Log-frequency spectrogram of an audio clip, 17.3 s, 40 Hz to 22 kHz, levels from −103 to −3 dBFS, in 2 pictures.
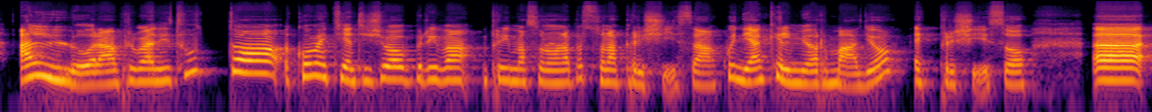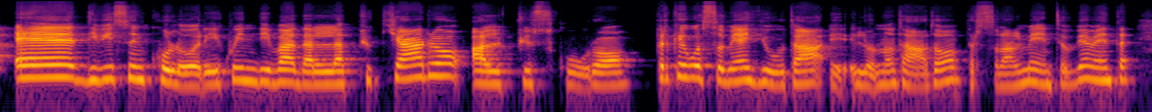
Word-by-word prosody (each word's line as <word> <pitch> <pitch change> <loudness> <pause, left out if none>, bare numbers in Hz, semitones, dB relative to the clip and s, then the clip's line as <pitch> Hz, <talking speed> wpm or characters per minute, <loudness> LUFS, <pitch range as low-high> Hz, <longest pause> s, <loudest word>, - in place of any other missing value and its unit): Allora, 205 - +3
prima 230 +2 0
di 230 +1 -4
tutto, 400 - -5 0.4
come 305 -1 0
ti 280 -2 -4
anticipavo 245 +2 -2
priva 245 -1 -3
prima, 235 -2 -7
sono 220 -1 -7
una 210 +1 -2
persona 245 -4 -5
precisa. 190 -3 -6
Quindi 250 -6 -1
anche 235 +4 0
il 225 -3 +1
mio 210 -2 -3
armadio 205 - -3
è 230 - -4
preciso. 195 -2 -7 0.5
Uhm, 240 0 +11 0.2
è 280 0 +7
diviso 255 +2 -5
in 255 -1 -2
colori, 195 -6 -2
quindi 230 0 -6
va 220 0 +2
dal 195 0 -2
più 235 +2 -13
chiaro 295 +4 +1
al 200 -1 -1
più 205 +1 -11
scuro. 185 -2 -8
Perché 265 +5 -3
questo 275 -3 -3
mi 225 +1 -3
aiuta 210 -4 -2
e - - -13
e - - -11
l'ho 185 - -8
notato 210 +4 -7
personalmente, 195 +3 -9
ovviamente. 245 +1 -6
230 Hz, 150 wpm, -22 LUFS, 200-260 Hz, 0.5 s, Uhm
